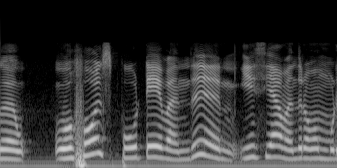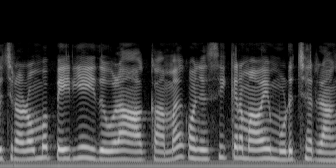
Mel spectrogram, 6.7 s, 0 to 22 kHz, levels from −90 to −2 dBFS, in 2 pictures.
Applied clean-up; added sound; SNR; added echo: none; none; none; none.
